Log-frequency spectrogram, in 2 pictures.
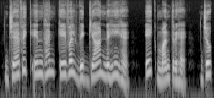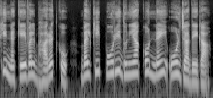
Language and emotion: Hindi, neutral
